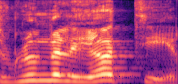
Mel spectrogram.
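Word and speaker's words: Roumeliotis: I found out recently that it really is like the S is silent. Like it's Rumeliotti.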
